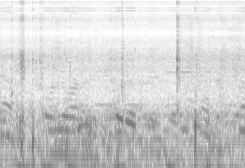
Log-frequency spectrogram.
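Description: Quiet talk in the background over a steady low rumble, with one sharp click near the end.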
